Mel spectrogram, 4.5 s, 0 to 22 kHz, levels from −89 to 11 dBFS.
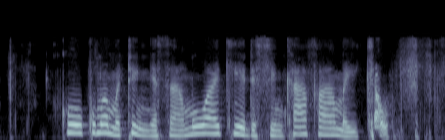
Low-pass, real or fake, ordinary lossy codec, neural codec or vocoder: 7.2 kHz; fake; MP3, 48 kbps; codec, 16 kHz, 4.8 kbps, FACodec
